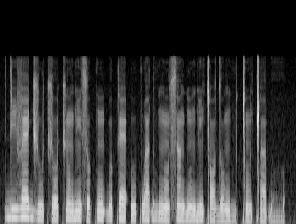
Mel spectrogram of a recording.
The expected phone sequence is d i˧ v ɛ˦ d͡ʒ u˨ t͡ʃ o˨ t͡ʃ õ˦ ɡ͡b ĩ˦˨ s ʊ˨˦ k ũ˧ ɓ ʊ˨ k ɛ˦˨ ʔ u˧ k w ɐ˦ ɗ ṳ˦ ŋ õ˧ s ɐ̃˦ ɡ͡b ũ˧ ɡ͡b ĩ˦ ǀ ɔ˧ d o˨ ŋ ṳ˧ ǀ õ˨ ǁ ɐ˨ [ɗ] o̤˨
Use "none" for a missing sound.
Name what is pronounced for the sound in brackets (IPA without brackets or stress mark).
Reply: ɓ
